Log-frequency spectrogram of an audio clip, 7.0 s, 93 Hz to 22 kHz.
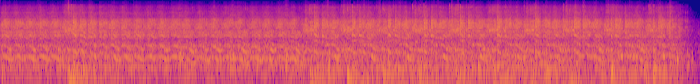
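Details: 1975 Mini Clubman estate with an engine stored 12 years, points doubtful, petrol poured in: uneven cranking catches into a few ragged firing bursts, then dies; it won't keep running, possibly fuel-starved. Cause suspected, not confirmed.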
